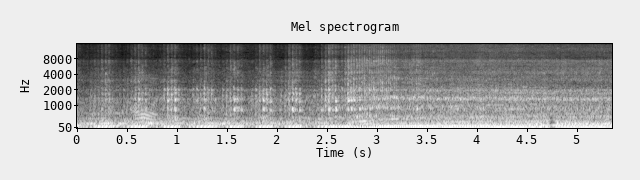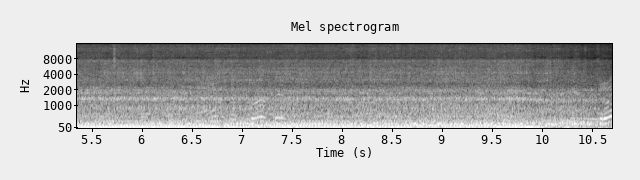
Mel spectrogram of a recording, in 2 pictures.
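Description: A 50 hp DTZ tractor engine runs steadily while driving, with a low rumbling drone throughout, with some rattling at the start, close and fairly loud.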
